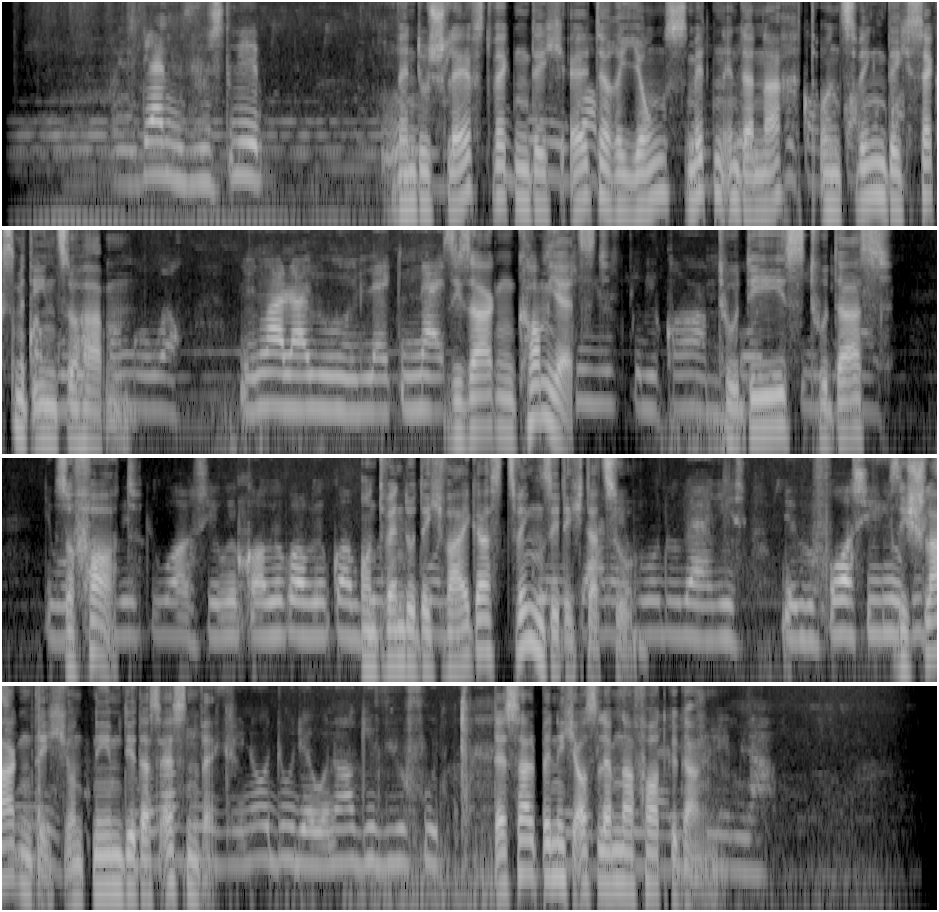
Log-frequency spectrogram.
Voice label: Reportage de Voiceover, Junge misshandelt; ARTE

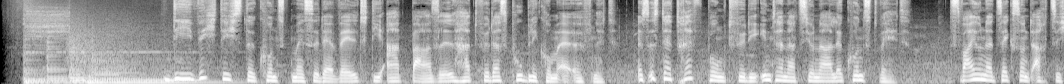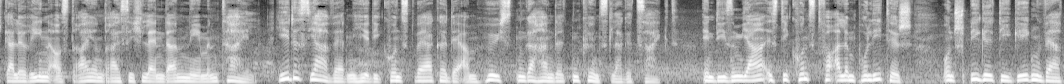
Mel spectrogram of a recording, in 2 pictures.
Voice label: Nachrichten; 3sat Kulturzeit

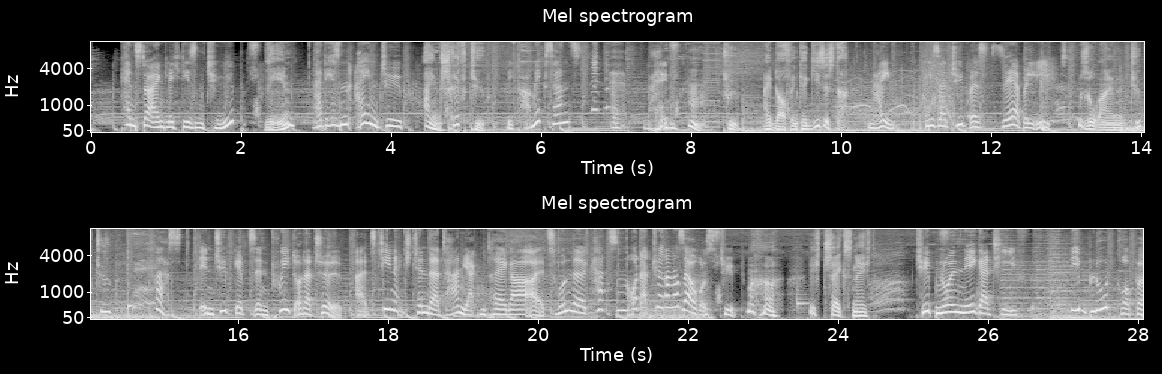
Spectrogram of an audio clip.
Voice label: Imagefilm; DRK

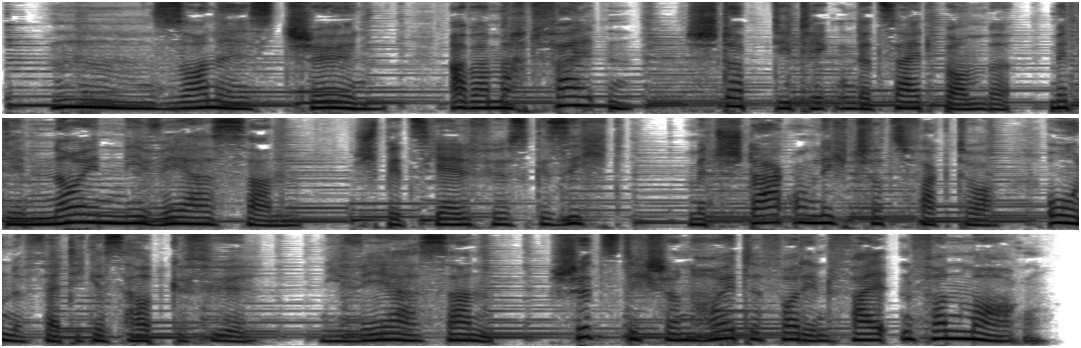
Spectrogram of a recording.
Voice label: Werbung sonnig

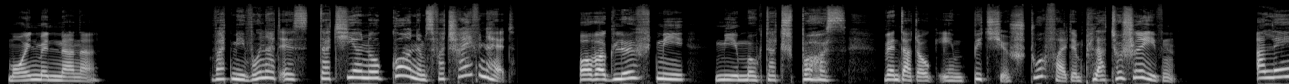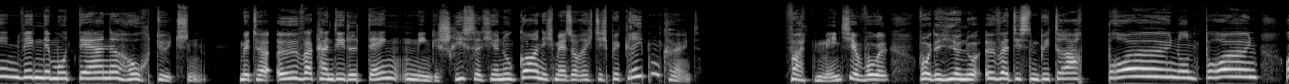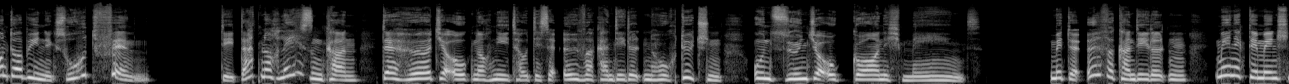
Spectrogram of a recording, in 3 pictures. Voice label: Hörprobe Dialekt Plattdeutsch

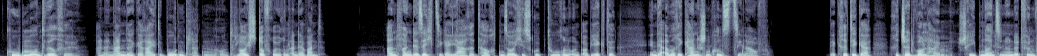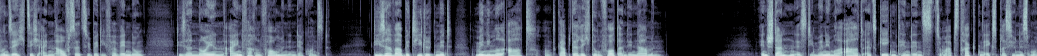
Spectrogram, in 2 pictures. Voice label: audioguide; LOFT VOICES

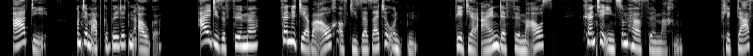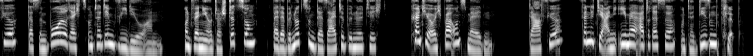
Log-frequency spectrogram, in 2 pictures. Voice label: Audiodeskription interaktiv; ProLim

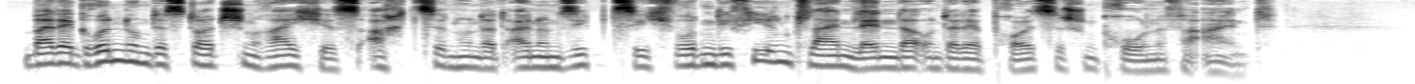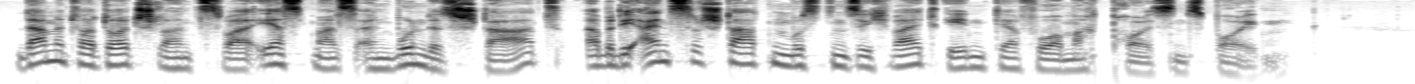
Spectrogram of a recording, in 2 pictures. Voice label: kommentar

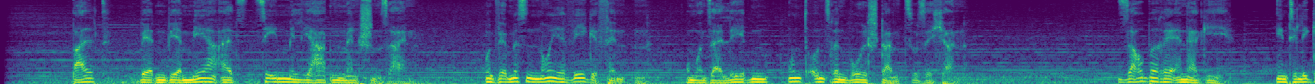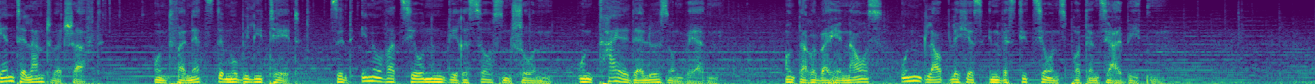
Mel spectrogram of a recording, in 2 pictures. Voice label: Image Corporate Bank; Globalance Bank

